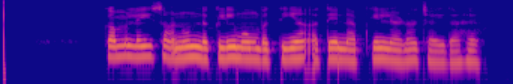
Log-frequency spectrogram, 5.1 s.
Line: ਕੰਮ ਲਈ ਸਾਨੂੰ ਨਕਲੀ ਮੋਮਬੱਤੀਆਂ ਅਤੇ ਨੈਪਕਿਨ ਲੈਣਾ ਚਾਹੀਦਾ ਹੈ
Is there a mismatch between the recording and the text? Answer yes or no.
no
